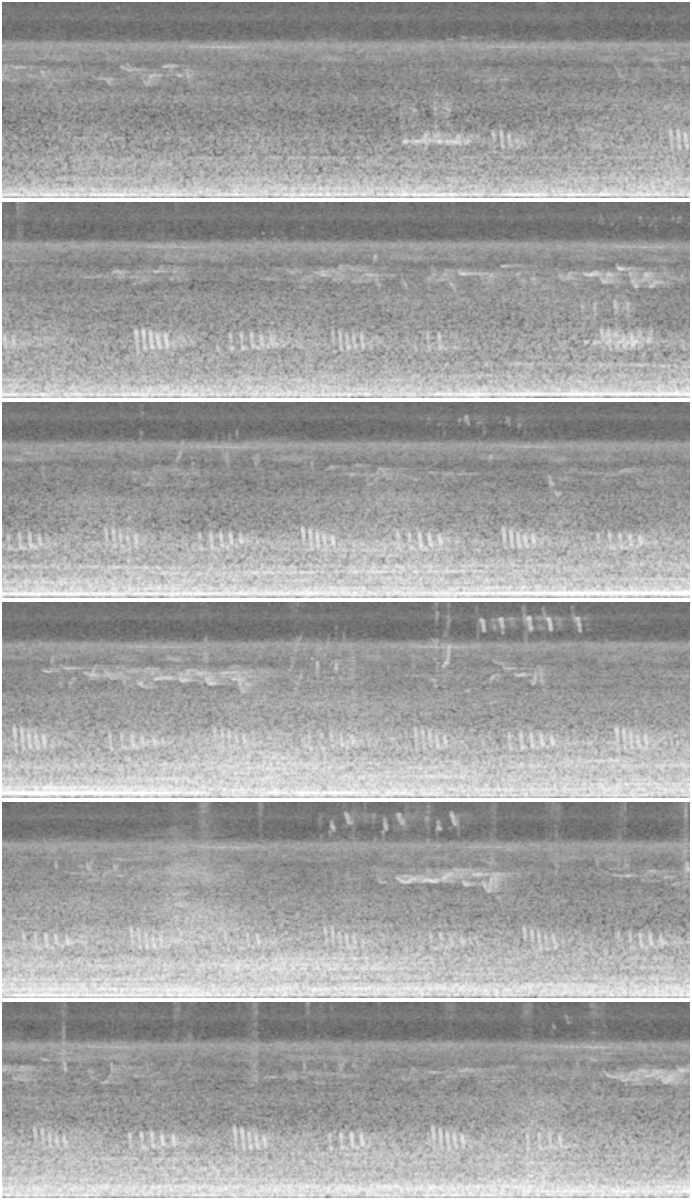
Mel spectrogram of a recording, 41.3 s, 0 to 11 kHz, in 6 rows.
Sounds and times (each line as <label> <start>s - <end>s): traffic sounds 11.8s - 41.2s
Bird 14.8s - 41.2s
